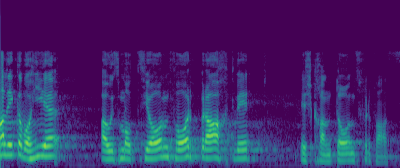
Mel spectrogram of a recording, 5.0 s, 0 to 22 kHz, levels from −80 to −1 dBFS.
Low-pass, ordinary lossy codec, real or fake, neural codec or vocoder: 7.2 kHz; none; fake; codec, 16 kHz, 16 kbps, FunCodec, trained on Chinese and English, 50 frames a second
